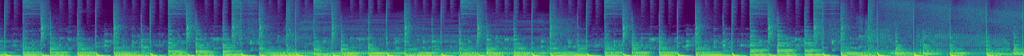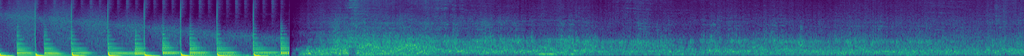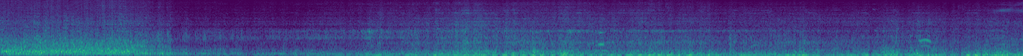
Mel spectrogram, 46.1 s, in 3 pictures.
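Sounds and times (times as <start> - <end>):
train wheels rumbling and rattling: 21.6 - 46.0.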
